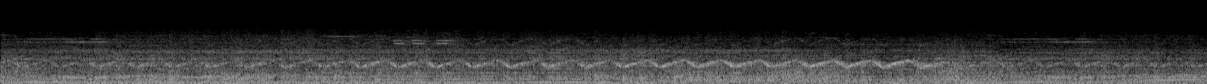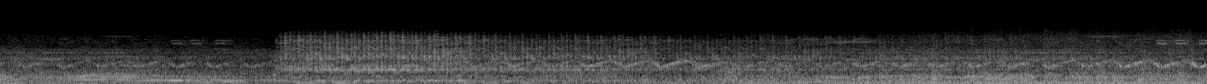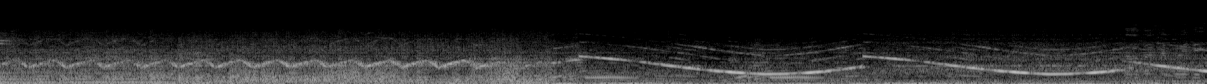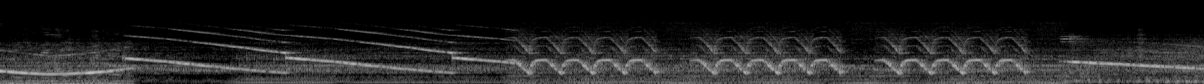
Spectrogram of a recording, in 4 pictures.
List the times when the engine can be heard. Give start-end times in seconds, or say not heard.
0.0-48.2.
